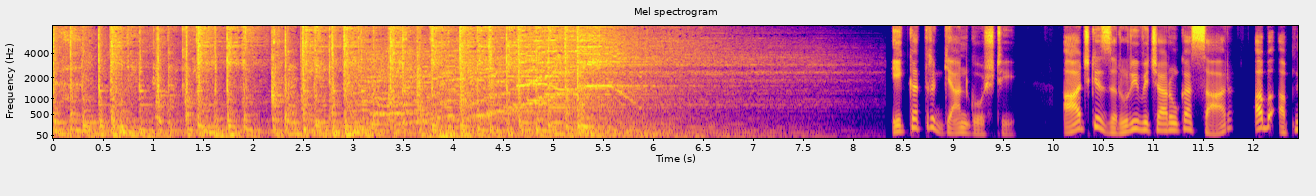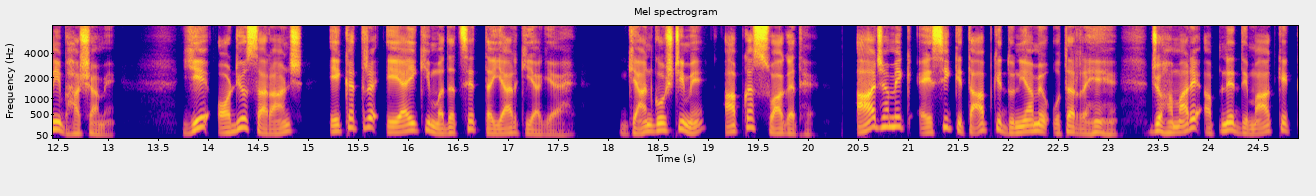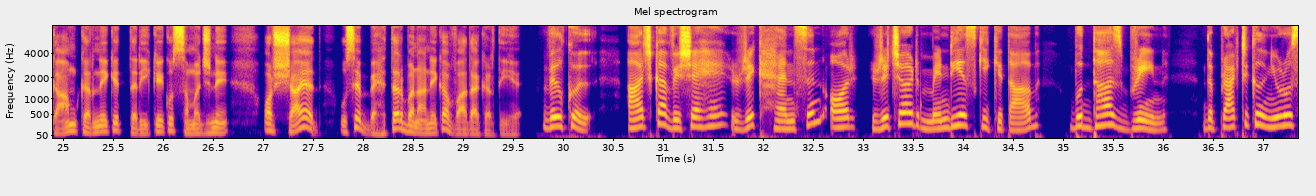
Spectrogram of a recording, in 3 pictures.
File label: hindi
